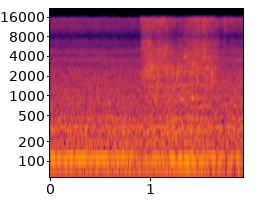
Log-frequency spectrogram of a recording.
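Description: Water pours steadily into a metal pressure cooker, a soft continuous splashing rush close by with a low background hum.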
